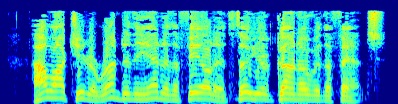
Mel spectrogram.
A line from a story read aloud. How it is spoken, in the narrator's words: he shouted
